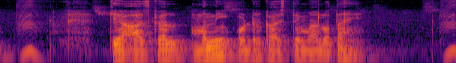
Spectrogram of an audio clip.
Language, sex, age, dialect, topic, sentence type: Hindi, male, 25-30, Marwari Dhudhari, banking, question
